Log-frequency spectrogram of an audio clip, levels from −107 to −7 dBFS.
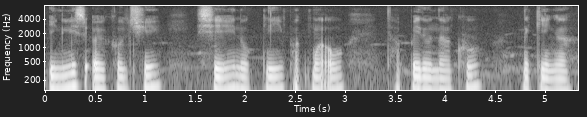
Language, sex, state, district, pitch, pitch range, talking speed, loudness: Garo, male, Meghalaya, South Garo Hills, 115 Hz, 110-130 Hz, 80 wpm, -18 LUFS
